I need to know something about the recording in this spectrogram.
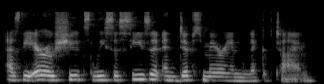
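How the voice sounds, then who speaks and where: A woman's voice: medium pitch, brisk. A woman reading stage directions aloud as scripted narration at a screenplay table read.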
